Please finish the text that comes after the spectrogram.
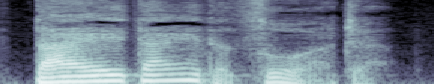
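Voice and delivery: plain reading voice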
